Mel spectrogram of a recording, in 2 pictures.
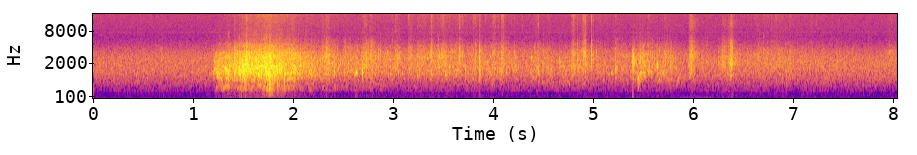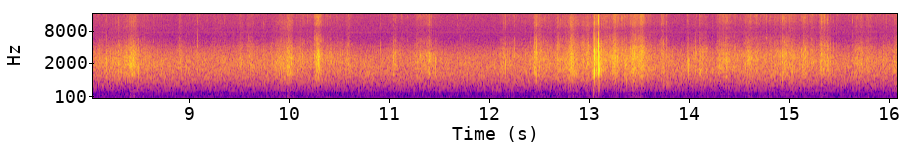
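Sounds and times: animal splashing in water: 0:01.2 - 0:05.9.

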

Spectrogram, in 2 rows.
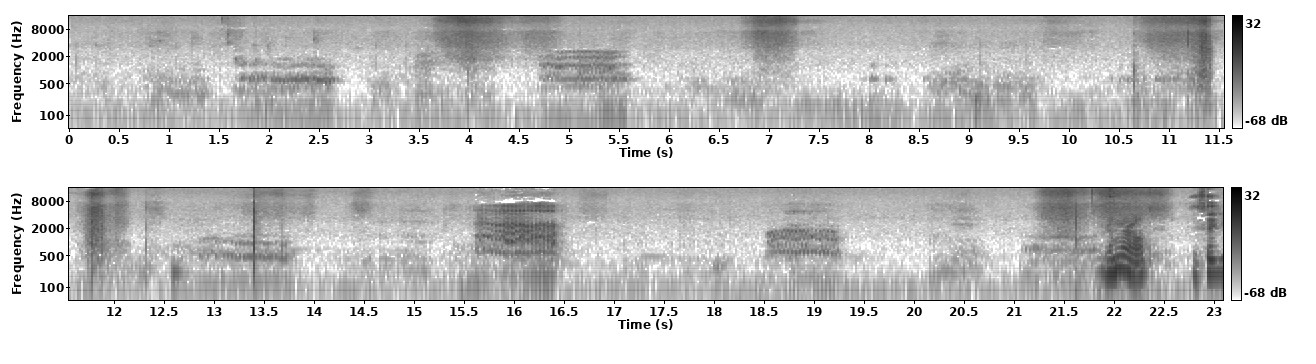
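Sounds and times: cat purring: 0:00.0 - 0:22.7
rustling: 0:08.7 - 0:14.7.

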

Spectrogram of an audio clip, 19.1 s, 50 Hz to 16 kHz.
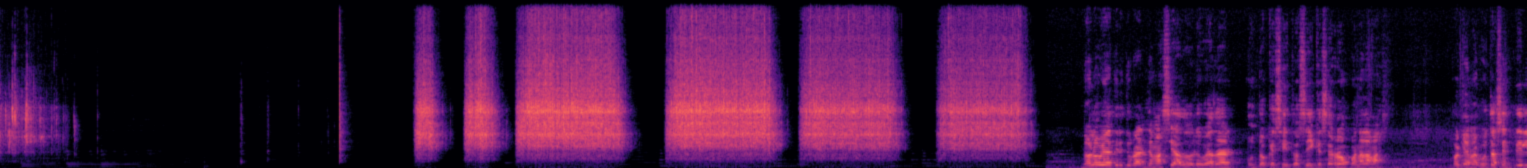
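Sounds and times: nuts rattling against bowl: 0:00.0 - 0:01.0
food processor chopping: 0:05.2 - 0:13.0.

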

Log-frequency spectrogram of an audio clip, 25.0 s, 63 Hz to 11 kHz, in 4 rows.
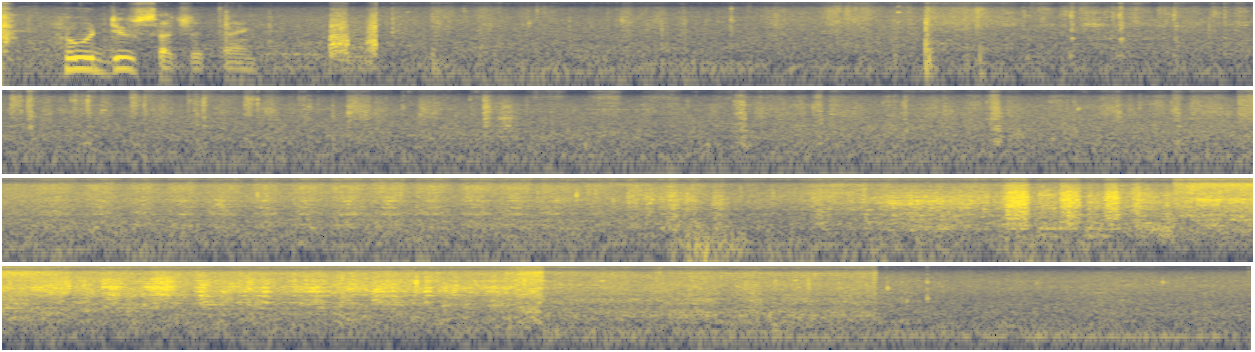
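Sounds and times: water spraying from hose: 0:12.3 - 0:23.3.

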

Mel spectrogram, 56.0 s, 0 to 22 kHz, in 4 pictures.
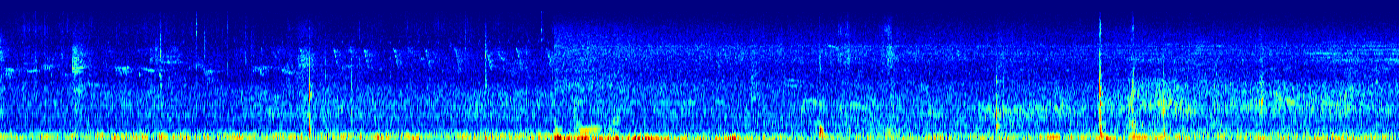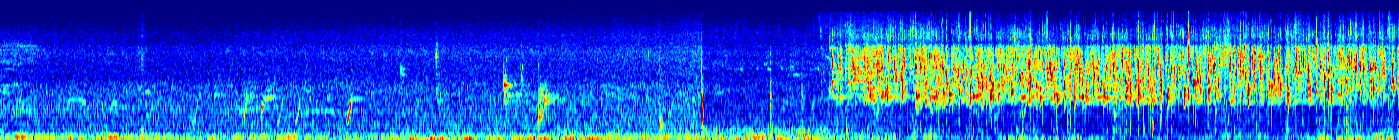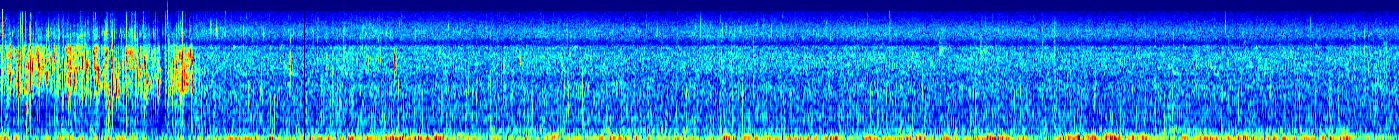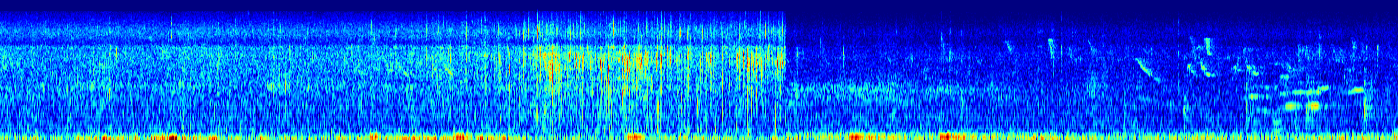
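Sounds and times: eggs deep-frying in hot oil: 0:00.0 - 0:10.3, 0:22.0 - 0:50.4
oil popping: 0:16.3 - 0:19.8, 0:20.5 - 0:50.5.

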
